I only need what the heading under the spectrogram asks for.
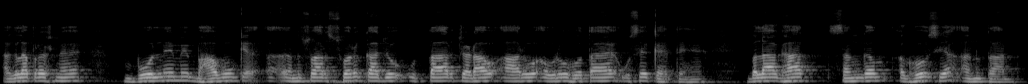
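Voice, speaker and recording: A fairly high-voiced man works through exam questions one by one. He talks at a steady, methodical pace and repeats the same set phrases for each answer. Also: unhurried. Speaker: exam prep teacher. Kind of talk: reading quiz questions and answers.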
